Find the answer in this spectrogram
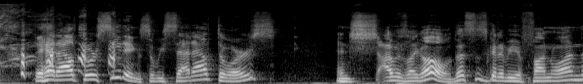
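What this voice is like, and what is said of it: Usual voice. Nothing is said of it.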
